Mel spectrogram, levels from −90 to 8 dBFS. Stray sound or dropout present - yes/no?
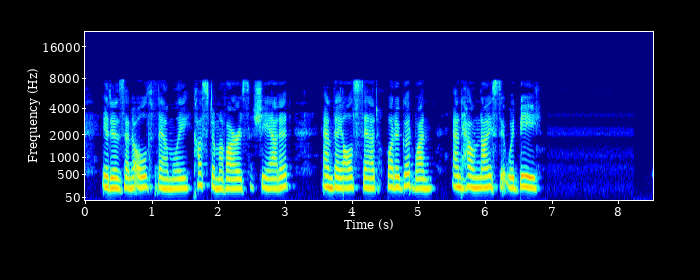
no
